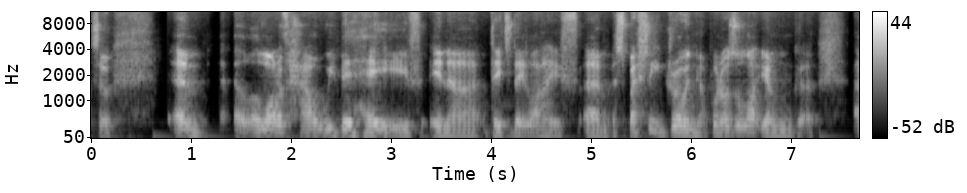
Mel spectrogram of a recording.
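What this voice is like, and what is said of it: Mixed British-American accent. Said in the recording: “my accent is almost American. It's kind of a little bit British American”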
